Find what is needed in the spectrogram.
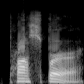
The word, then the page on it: prosper: American English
